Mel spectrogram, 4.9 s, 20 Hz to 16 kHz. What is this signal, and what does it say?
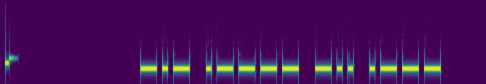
Morse code, heard as a keyed tone, about 22 wpm, 700 Hz. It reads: K1DJ
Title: Easy Call Signs Repeated 2x - 22wpm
